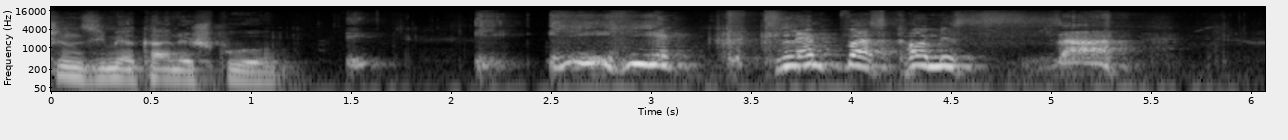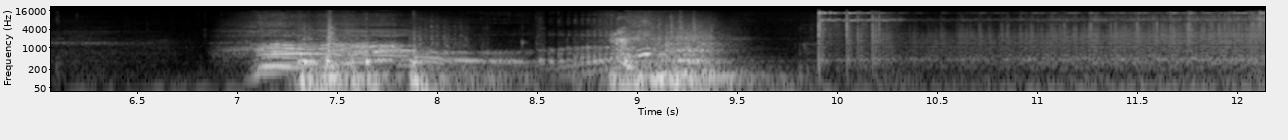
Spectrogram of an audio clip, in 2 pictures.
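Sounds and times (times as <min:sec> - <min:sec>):
speech: 0:00.0 - 0:01.3, 0:02.9 - 0:05.4, 0:07.1 - 0:07.9
Greek coin dropping and ringing: 0:09.9 - 0:12.1.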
